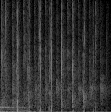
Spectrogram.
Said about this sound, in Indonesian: Yeay, loh tepuk tangan dulu dong.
